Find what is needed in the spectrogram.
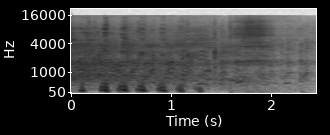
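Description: A man chuckling: a quick run of about six low 'heh' pulses in the first second and a half.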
